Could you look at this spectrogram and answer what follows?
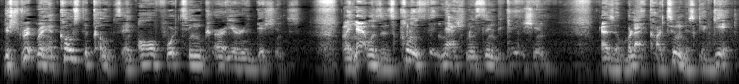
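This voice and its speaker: A man with an American accent and a slightly rough voice, hosting a radio talk show with emphatic, rhetorical commentary. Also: mid-range voice, lively intonation, moderate pace, a little hiss or hum. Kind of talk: radio monologue mixing scripted commentary and casual asides.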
